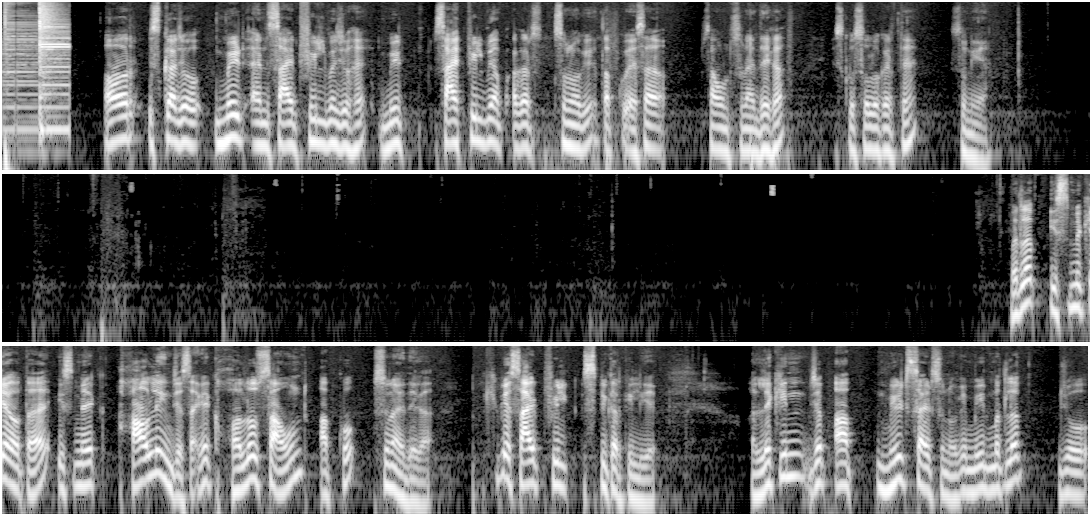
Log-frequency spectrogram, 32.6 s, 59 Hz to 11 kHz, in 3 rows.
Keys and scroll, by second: 0.0 space, 9.8 space, 13.1-15.7 typing, 20.6 space.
